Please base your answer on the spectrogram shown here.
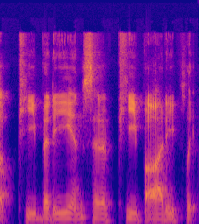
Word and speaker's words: Peabody: Although there's, like I mentioned before, there's a city in Massachusetts that's spelled the same way as Peabody, but they pronounce it Peabody. Yeah. Which is weird. And I'm wondering if it has to do with the accent in that region.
